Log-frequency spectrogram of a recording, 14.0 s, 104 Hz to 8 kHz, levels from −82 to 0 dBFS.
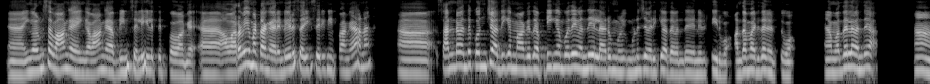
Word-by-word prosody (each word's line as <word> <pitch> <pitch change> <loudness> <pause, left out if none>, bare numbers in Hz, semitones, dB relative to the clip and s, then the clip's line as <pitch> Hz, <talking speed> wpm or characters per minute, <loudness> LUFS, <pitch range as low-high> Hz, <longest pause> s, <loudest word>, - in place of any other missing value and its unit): அ - - -1 0.2
"இங்க 195 +2 -2
ஒரு 205 - 0
நிமிஷம் 245 -1 +1
வாங்க, 225 0 +3 0.2
இங்க 175 0 -1
வாங்க" 210 +2 0
அப்படின்னு 195 +8 -2
சொல்லி 205 +2 0
இழுத்துட்டு 205 -1 -7
போவாங்க. 160 -2 0 0.2
அ - - +2 0.3
வ 180 - 0
வரவே 275 +10 +4
மாட்டாங்க, 230 -7 +5
ரெண்டு 200 +3 -2
பேரும் 260 +4 0
சரிக்கு 220 +4 -2
சரின்னு 220 0 -2
நிப்பாங்க. 200 +1 -3
ஆனா, 260 +1 -2 0.5
அ - - +2 0.6
சண்டை 245 +5 +2
வந்து 275 +2 -2
கொஞ்சம் 265 +1 +3
அதிகமாகுது 230 -2 0
அப்படிங்கும் 250 +1 -2
போதே 250 +2 +3
வந்து 235 +2 +2
எல்லாரும் 205 +1 0
முடி 195 0 -4
முடிஞ்ச 210 +2 -4
வரைக்கும் 200 +1 -2
அதை 180 - -1
வந்து 185 +2 -4
நிறுத்திருவோம், 175 -2 -5
அந்த 205 +4 +2
மாதிரிதான் 210 -1 +1
நிறுத்துவோம். 165 -1 -7 0.5
அ 190 - 0
முதல்ல 245 +4 +3
வந்து 245 +3 -2 0.8
ஆ. - - +3
215 Hz, 185 wpm, -24 LUFS, 195-235 Hz, 0.8 s, மாட்டாங்க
